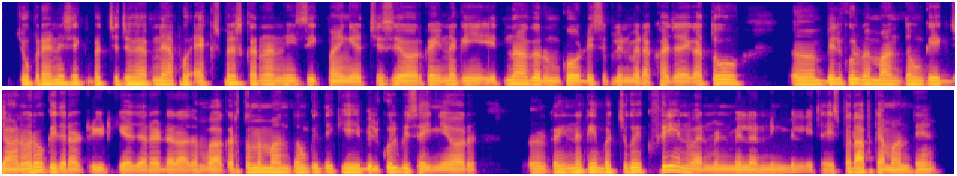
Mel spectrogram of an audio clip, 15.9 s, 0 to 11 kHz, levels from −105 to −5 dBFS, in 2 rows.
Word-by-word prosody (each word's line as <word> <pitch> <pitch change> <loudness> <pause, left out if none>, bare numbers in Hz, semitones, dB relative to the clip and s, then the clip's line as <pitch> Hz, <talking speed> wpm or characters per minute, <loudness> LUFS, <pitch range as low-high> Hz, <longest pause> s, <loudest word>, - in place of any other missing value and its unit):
चुप 135 -1 +1
रहने 130 0 +3
से 135 +1 +1
एक 130 - -7
बच्चे 125 0 -2
जो 130 +1 +2
है 130 - +5
अपने 125 0 +1
आप 115 +1 -2
को 135 - +2
एक्स्प्रेस 135 +1 -1
करना 120 -1 0
नहीं 110 -1 -1
सीख 105 -1 -1
पाएँगे 100 -1 +1
अच्छे 105 +3 -5
से 110 0 -1
और 110 0 +1
कहीं 110 0 +1
न 115 +1 0
कहीं 110 0 -2
इतना 135 +1 +1
अगर 120 -3 +2
उनको 110 0 +2
डिसप्लिन 105 -1 -4
में 105 0 -1
रखा 105 +2 -3
जाएगा 95 +3 -1
तो 145 +1 +4
अ, 125 -2 -12 0.2
बिल्कुल 145 0 +3
मैं 135 - +3
मानता 120 0 0
हूँ 125 -1 +2
कि 120 - +2
एक 110 -3 -2
जानवरों 110 +9 +3
की 135 -1 +2
तरह 105 -3 0
ट्रीट 95 0 -2
किया 100 -1 -1
जा 90 +1 -1
रहा 90 - -2
है - - -2
डरा-धमका 90 +1 -1
कर। - - -7
तो 135 - +2
मैं 135 0 +4
मानता 125 -1 +2
हूँ 125 - +1
कि 125 - 0
देखिए, 125 +2 0
ये 125 - +4
बिल्कुल 130 +7 +1
भी 125 -1 0
सही 110 -5 -2
नहीं 100 +1 -3
है - - 0
और 105 0 -1
अ, - - -6 0.5
कहीं 115 +2 -1
न 135 +2 +3
कहीं 140 +2 +3
बच्चों 130 +1 -3
को - - +7
एक 140 -1 -4
फ्री 170 +2 +3
एनवायरनमेंट 100 - -1
में 100 - +1
लर्निंग 90 -1 -2
मिलनी 80 0 -6
चाहिए। - - -8
इस 100 - -6
पर 125 -1 +1
आप 130 +1 +3
क्या 110 -5 -1
मानते 90 0 -1
हैं? 95 0 -3
115 Hz, 295 wpm, -23 LUFS, 100-125 Hz, 0.5 s, को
